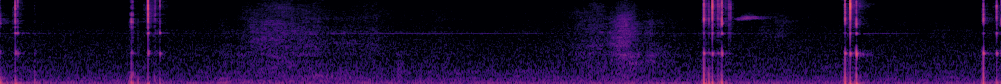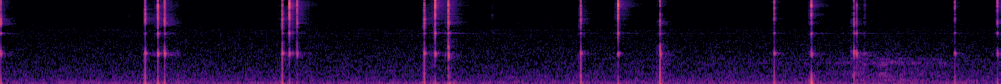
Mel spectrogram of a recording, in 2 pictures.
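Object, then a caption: Small mosaic glass candle holder. A small, round, hollow dark mosaic-glass candle holder, held in one hand close to the mic, is tapped and scratched on its textured surface with long painted nails. Sharp, bright, dry clicks ring very briefly and are spread across the clip. Faint soft scratching swishes fill the gaps between some of the taps over a quiet background.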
